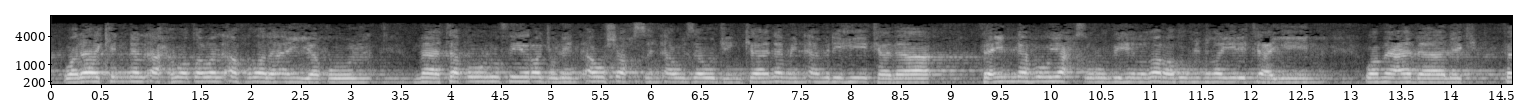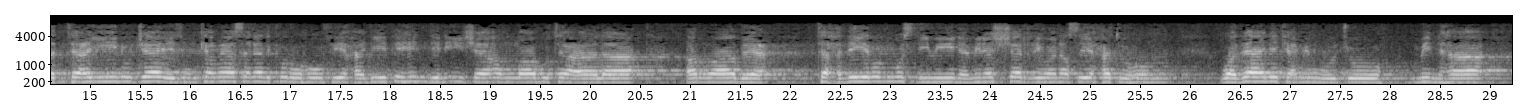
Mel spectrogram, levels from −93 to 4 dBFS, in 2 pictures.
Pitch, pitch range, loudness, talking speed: 195 Hz, 185-210 Hz, -18 LUFS, 95 wpm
